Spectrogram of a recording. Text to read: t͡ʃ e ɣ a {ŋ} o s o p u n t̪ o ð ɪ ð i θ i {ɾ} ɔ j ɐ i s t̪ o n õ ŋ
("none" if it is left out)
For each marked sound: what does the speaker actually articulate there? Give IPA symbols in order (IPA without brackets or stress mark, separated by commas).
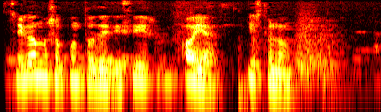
m, ɾ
